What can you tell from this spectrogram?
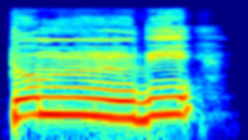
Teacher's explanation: نون کو میم سے بدل کر غنہ کر کے پڑھیں گے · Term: اقلاب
